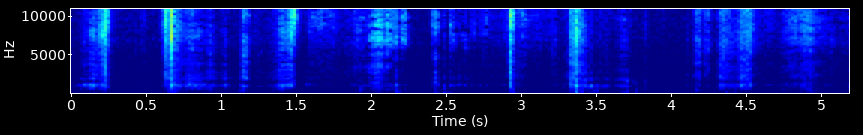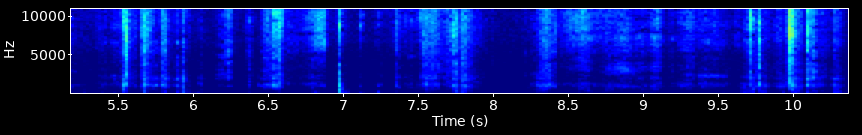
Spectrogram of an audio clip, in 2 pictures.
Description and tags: Open, closing cardboard
Thank you for the effort.
cardboard, closing, Open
